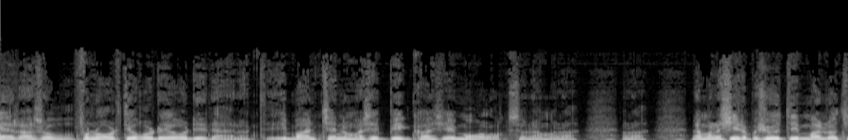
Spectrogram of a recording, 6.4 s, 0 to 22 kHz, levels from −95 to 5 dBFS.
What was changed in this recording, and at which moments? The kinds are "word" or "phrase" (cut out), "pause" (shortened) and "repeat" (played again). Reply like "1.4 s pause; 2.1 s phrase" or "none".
4.7 s repeat

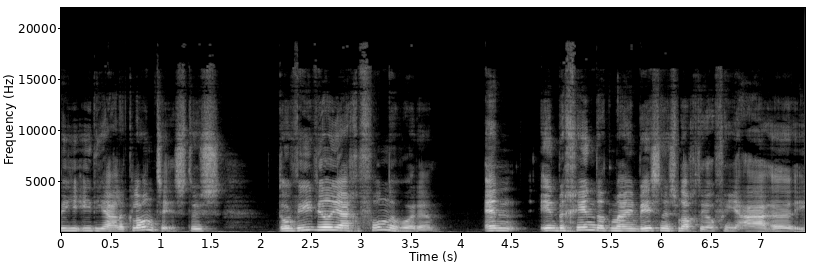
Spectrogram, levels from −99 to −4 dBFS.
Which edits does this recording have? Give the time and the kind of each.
5.5 s word; 6.2 s word

